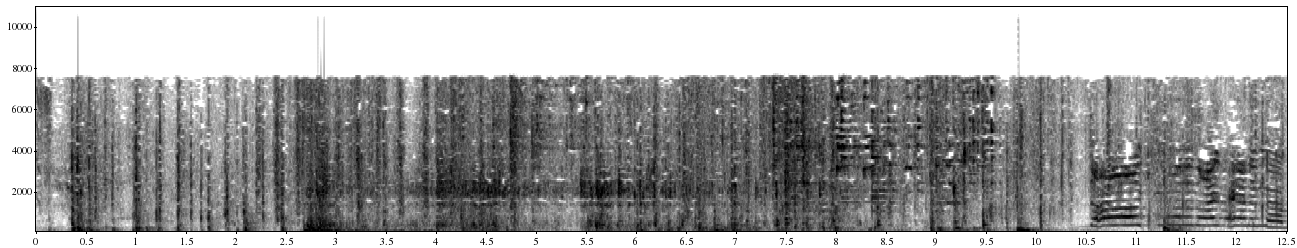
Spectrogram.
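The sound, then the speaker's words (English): A keg of blasting powder explodes in a long, loud roar of crashing, rumbling debris and shattering glass that clatters on for several seconds, with a voice crying out near the end. “That's a keg of blasting powder.”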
